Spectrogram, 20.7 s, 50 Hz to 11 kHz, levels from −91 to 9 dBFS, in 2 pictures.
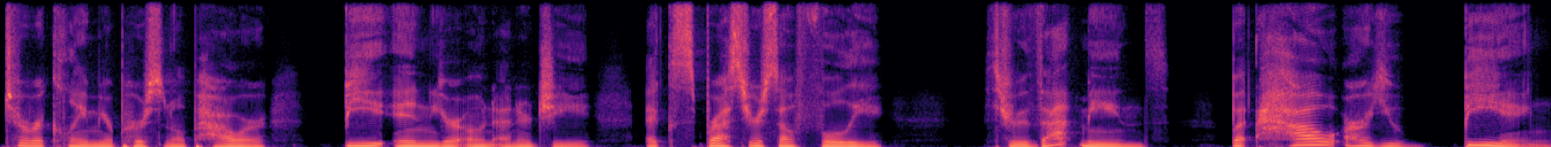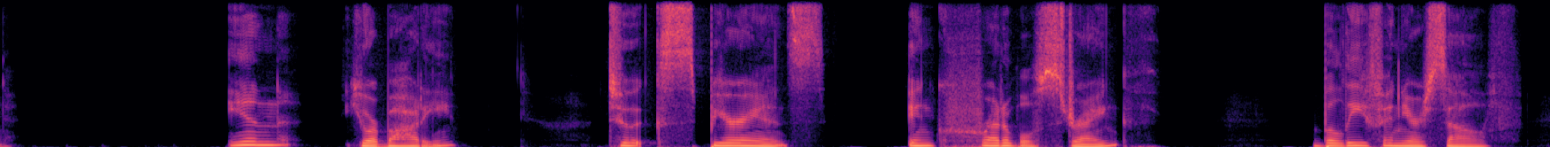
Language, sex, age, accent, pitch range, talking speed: English, female, 20-39, American, 155-195 Hz, 90 wpm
